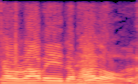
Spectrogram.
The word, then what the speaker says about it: Jarabe de Palo: pronounced Jarabe de Palo.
